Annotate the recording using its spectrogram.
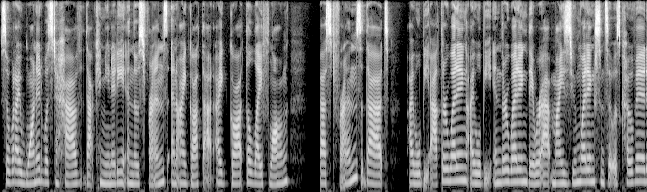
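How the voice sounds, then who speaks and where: A woman speaks in an ordinary speaking voice at a fairly low pitch and moderate pace, her intonation fairly even and her loudness very even, on a very clean recording with a silent background. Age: 20s. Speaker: online business coach. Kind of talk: solo podcast monologue. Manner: casual, conversational.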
